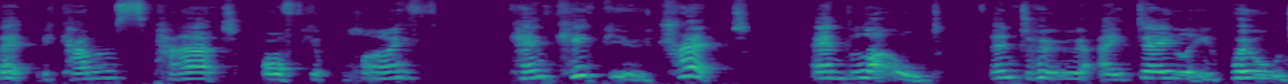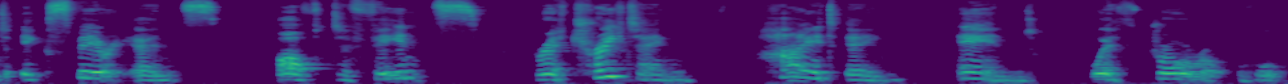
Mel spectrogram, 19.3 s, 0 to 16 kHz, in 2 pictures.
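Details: Spasmodic dysphonia, a neurological voice disorder, in an adult woman who has lived with it for over 38 years; she reports that stress worsens her voicing and speaking.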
